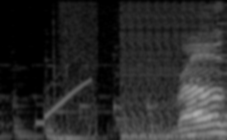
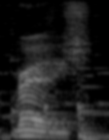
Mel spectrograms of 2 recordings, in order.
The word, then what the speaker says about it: Rouge: chronicles it's very butchered rogue or rouge it's always been rouge you had me questioning myself for a second there it's always been rouge don't get crushed nope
